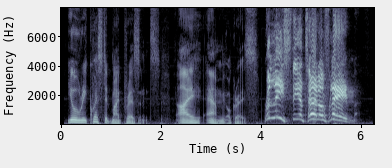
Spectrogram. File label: Assistant, Ingenuine & Treacherous; animation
